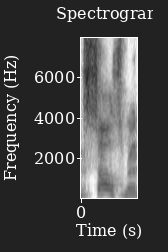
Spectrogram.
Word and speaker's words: Saltzman: a mr saltzman i hope i pronounced that right i've known you a long time but i'm never asking for the correct pronunciation of your last name am i close oh you got it right everybody says it right nobody ever spells it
